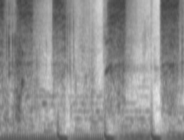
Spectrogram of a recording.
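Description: Aerosol can of sparkle spray paint hissing in short bursts, about three in two seconds, as it is sprayed in passes, over background music.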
